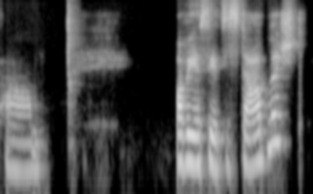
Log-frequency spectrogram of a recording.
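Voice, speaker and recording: Somewhat breathy, a woman speaks at a medium pitch with an Irish accent. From Ireland. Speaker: book club host. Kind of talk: interview.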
